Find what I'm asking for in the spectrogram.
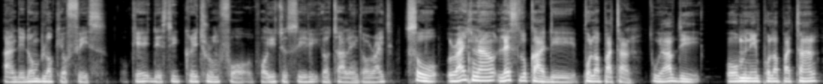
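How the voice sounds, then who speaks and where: A man's voice: medium pitch, no echo. Man demoing a studio mic, dry sound. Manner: explanatory, walks through settings step by step. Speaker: gear reviewer. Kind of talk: mic test demonstration. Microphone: studio condenser mic close up.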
